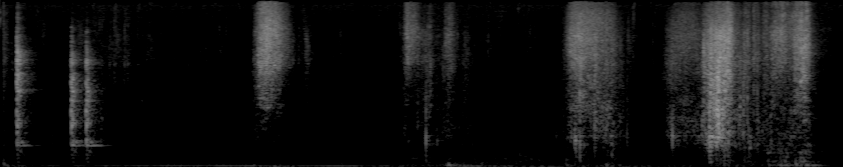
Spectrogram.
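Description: Faint rustling swishes of pasted wallpaper being slid and pressed by hand against a wall, about five soft brushes with a couple of light taps, over a low steady hum.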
